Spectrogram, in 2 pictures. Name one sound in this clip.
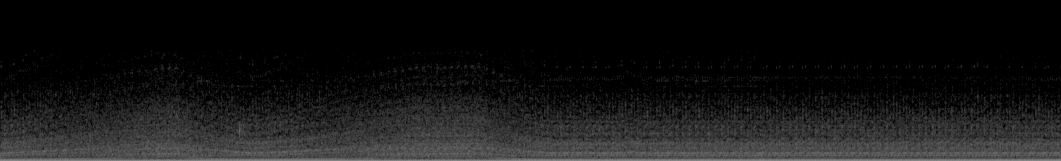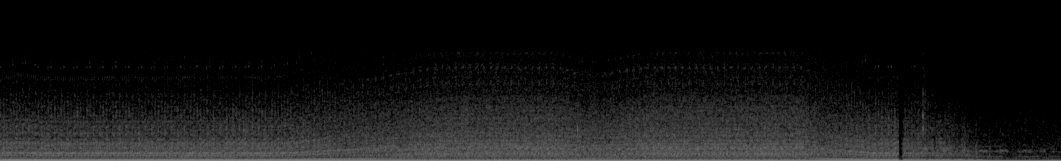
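A telehandler's engine hums and its hydraulics whine up and down in pitch.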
